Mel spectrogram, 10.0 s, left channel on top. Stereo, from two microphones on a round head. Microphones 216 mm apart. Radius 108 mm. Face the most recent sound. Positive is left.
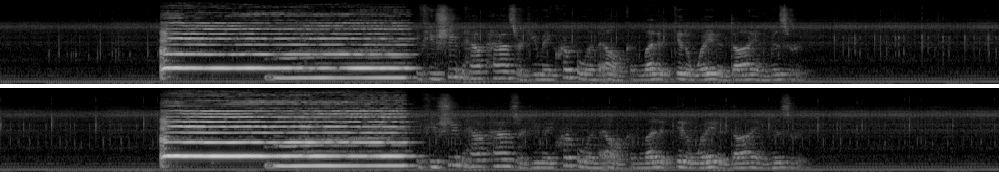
turn(degrees=70)  # may be behind; listen again after turning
